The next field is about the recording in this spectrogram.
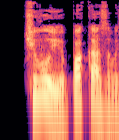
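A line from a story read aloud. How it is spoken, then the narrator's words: Snorting. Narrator (Russian): хмыкнула я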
